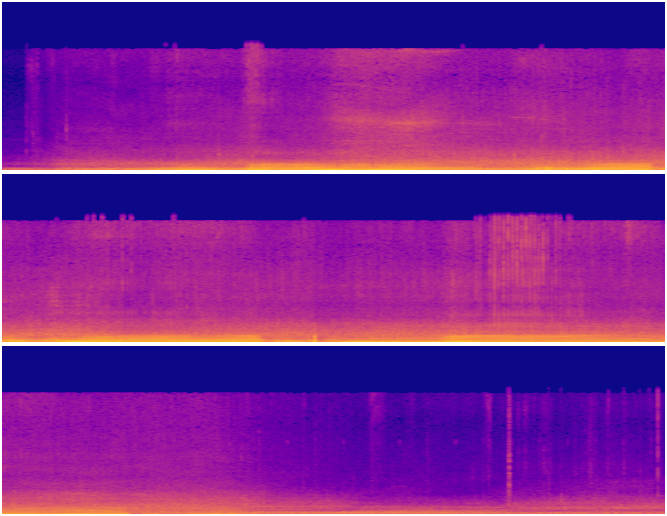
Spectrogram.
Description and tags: Driving down a busy street next to a loud car in the afternoon.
